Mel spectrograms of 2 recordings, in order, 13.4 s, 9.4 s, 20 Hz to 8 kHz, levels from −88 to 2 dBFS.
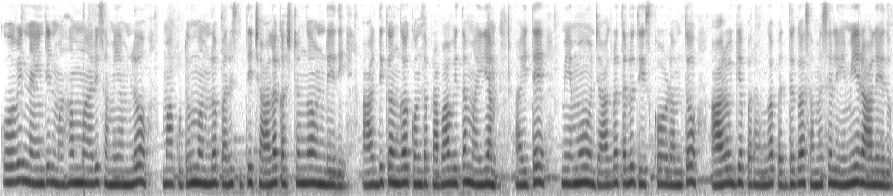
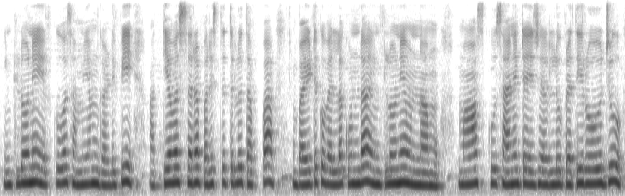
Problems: constant background noise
